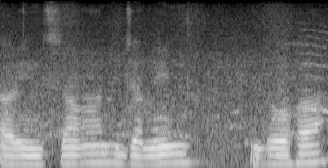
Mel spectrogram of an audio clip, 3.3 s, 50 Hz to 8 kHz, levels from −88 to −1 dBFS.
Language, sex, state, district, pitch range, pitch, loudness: Chhattisgarhi, male, Chhattisgarh, Rajnandgaon, 105-115 Hz, 110 Hz, -17 LUFS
